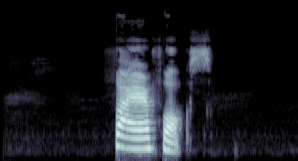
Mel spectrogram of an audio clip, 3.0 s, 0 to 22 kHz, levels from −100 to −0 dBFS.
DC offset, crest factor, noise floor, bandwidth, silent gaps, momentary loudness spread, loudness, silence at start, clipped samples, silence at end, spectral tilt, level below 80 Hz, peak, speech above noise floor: under 0.1%; 18 dB; -84 dBFS; 9.4 kHz; none; 21 LU; -15 LUFS; 1.15 s; under 0.1%; 0.9 s; -3 dB/octave; -74 dBFS; -2 dBFS; 68 dB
